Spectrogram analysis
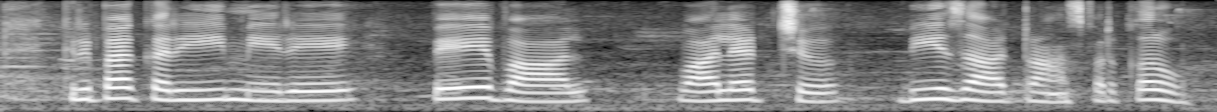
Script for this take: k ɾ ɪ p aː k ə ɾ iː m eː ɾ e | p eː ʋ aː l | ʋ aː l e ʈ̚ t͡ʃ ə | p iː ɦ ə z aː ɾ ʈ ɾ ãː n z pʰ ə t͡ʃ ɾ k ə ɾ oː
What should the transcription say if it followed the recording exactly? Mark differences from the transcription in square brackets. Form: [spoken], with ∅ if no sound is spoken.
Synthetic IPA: k ɾ ɪ p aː k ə ɾ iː m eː ɾ e | p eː ʋ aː l | ʋ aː l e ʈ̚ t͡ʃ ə | [b] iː ɦ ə z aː ɾ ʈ ɾ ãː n [s] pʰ ə [∅] ɾ k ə ɾ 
